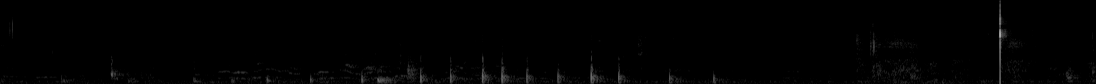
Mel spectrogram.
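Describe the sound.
Pens on paper as an audience writes down a scripture verse: many faint, light, evenly spaced taps and scratches, clustered mostly in the middle, then one sharper click near the end.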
